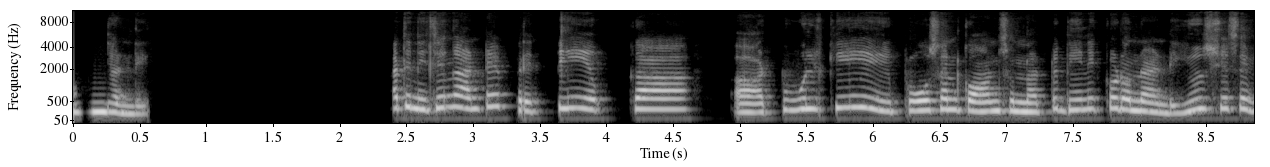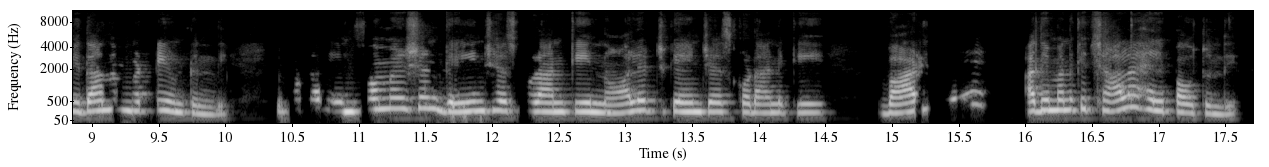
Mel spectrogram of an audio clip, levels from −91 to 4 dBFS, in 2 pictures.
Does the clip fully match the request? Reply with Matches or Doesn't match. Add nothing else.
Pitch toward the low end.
Doesn't match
